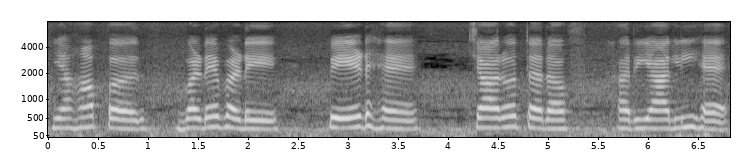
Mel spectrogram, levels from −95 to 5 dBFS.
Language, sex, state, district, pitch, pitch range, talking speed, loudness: Hindi, female, Haryana, Rohtak, 240 Hz, 225-255 Hz, 90 wpm, -14 LUFS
